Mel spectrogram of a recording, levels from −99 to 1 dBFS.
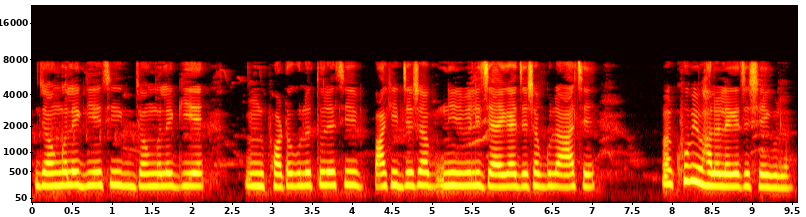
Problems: none marked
